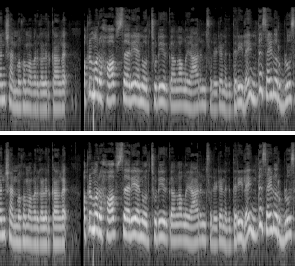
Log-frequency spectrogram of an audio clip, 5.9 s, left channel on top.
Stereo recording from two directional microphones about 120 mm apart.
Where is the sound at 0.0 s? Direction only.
25° right (ahead or behind).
